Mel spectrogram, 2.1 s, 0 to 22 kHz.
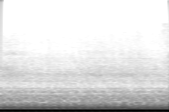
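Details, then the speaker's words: VW Golf Mk4 1.8T idling with fuel pump fuse removed before pump replacement, left to run until it dies: deep uneven, lumpy idle as the remaining fuel runs out; fuel starvation. "Oh, oh, oh, oh, oh, oh, oh, oh, oh, oh, it's lumpy, it's lumpy."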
